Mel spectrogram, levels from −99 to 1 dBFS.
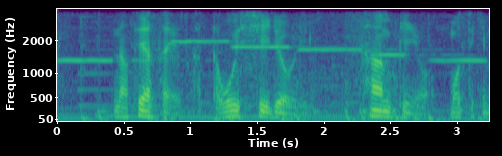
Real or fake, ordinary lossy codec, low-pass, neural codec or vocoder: real; none; 3.6 kHz; none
